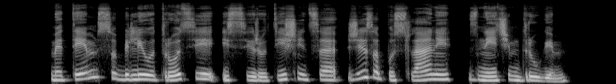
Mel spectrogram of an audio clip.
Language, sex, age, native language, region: Slovenian, female, 18-29, Slovenian, Drava region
